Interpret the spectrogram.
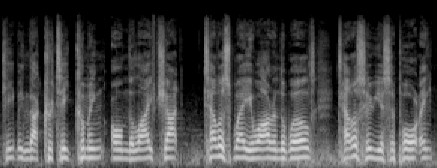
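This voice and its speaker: A man's voice: high-pitched, level tone, normal speed, darkish tone. A man hosting a live karting stream, chatting with co-commentators and reading out viewers' names. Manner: chatty, jokey, reads out chat names. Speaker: race commentator and stream host. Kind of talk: live motorsport commentary and chat.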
